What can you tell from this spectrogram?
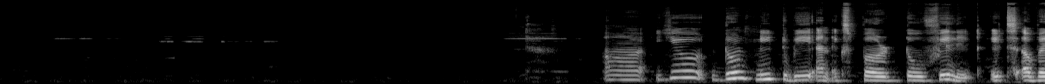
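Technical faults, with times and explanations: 6.03–10.41 s, automatic gain rising: the gain control judged the input too quiet and stepped its gain up gradually, by about 8 dB over these four seconds, so the speech and the background noise swell together rather than the speech alone growing louder.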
